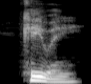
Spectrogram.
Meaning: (noun) 1. A flightless bird of the order Apterygiformes native to New Zealand 2. Alternative letter-case form of Kiwi (“a person from New Zealand”) 3. A New Zealand dollar
- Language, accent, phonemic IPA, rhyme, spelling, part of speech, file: English, Australia, /ˈkiːwi/, -iːwi, kiwi, noun / adjective / verb, En-au-kiwi.ogg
